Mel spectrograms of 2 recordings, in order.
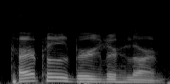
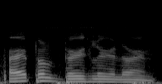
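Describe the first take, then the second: First: "purple burglar alarm" in a firmer Scottish accent; better Scottish attempt. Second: "Purple burglar alarm" with a Scottish accent that doesn't quite land; failed Scottish attempt. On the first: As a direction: nail the Scottish "alarm" this time. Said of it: "That's better". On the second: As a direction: try the Scottish "alarm" and miss it. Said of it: "that sounds so". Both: Shown as a demonstration.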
